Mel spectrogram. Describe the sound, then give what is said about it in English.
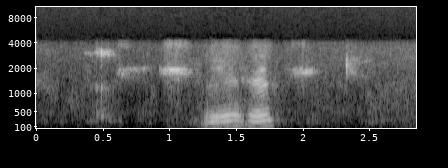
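A few short, airy slurps of someone sipping hot ginger tea, broken by a pair of voiced, humming 'mm' sounds of enjoyment in the middle, all fairly soft. “Let me sit here and get a real quick sip of my fabulous ginger tea that I'm sipping on.”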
